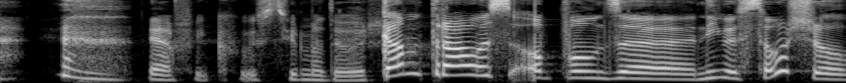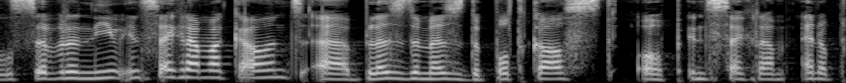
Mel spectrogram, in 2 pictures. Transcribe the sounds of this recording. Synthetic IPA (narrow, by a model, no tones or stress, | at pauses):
jaːfɪkustyːrmədoːrkɑntrɑwənsɔ̰pɔnzəniwəsoːʃəlˠsɛbənənːiwɪnstaɣrɑmakawntəblɛsdəmɛnsdəpɔtkɑːstɔpɪnstaɣrɑmɛnɔp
